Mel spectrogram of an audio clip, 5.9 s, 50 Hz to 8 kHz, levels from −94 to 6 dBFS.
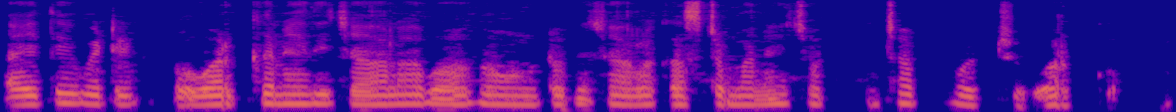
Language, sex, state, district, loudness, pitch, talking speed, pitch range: Telugu, female, Andhra Pradesh, Guntur, -36 LUFS, 195 Hz, 130 wpm, 185-205 Hz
